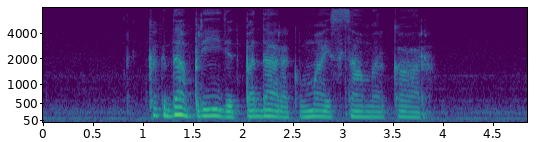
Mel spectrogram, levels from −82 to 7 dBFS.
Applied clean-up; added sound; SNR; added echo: none; none; none; none.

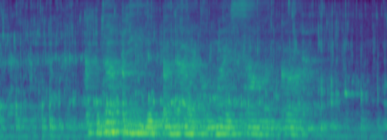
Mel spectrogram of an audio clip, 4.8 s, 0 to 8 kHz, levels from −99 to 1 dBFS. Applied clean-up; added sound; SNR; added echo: none; Liquid; 10 dB; reverberation time 1.0 s.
